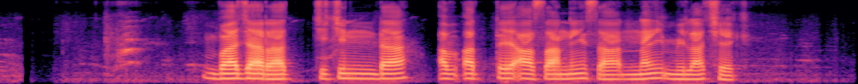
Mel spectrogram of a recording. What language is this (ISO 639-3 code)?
mag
